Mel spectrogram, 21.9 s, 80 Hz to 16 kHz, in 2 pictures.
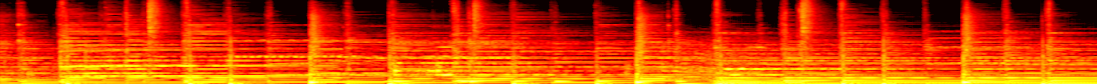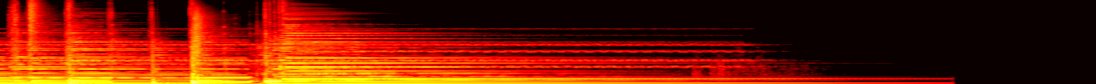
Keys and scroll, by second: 11.7 ctrl+space, 12.1 ctrl+space.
